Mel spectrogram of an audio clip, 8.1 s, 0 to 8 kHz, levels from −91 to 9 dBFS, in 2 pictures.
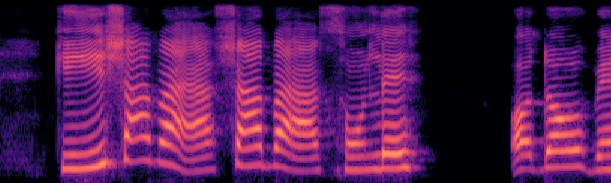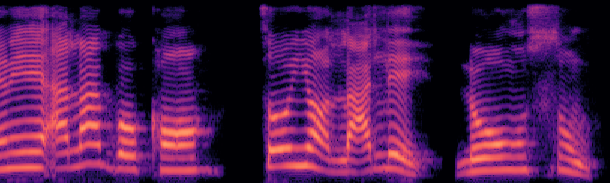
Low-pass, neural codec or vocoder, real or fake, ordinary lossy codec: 7.2 kHz; codec, 16 kHz, 4 kbps, X-Codec, HuBERT features, trained on LibriSpeech; fake; none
